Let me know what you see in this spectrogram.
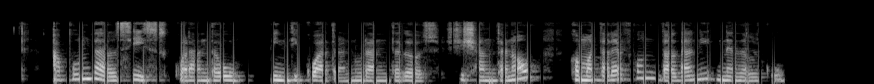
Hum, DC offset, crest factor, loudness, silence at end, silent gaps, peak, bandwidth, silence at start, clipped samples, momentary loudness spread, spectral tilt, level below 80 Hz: none; under 0.1%; 18 dB; -19 LUFS; 0.9 s; 2.56-2.70 s, 5.64-5.70 s; -2 dBFS; 8 kHz; 0.2 s; under 0.1%; 9 LU; -5 dB/octave; -48 dBFS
